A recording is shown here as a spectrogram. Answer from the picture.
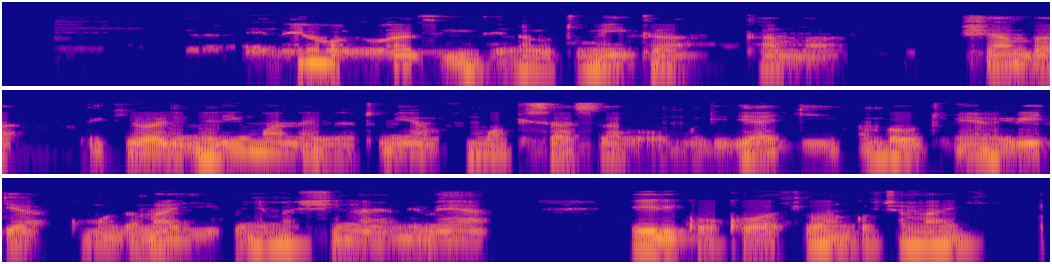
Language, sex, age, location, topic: Swahili, male, 36-49, Dar es Salaam, agriculture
